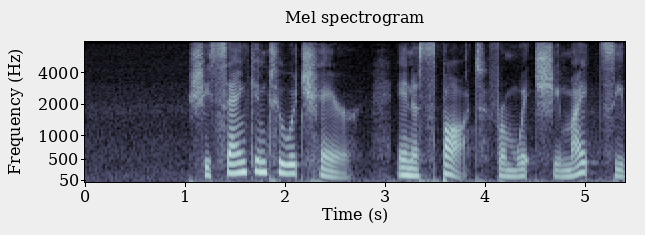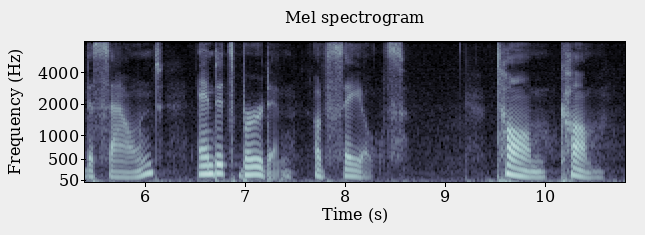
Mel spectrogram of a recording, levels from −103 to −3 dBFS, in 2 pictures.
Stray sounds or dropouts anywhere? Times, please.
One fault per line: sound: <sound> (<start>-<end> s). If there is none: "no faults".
no faults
